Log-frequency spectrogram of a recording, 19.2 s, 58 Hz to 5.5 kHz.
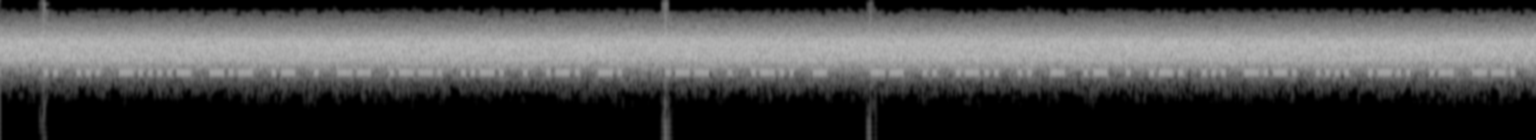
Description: Morse code, heard as a keyed tone, about 20 wpm, 530 Hz. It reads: IS-KAEMPFERN WELT MILITAERSCHLAG
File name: daily / 18wpm noise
